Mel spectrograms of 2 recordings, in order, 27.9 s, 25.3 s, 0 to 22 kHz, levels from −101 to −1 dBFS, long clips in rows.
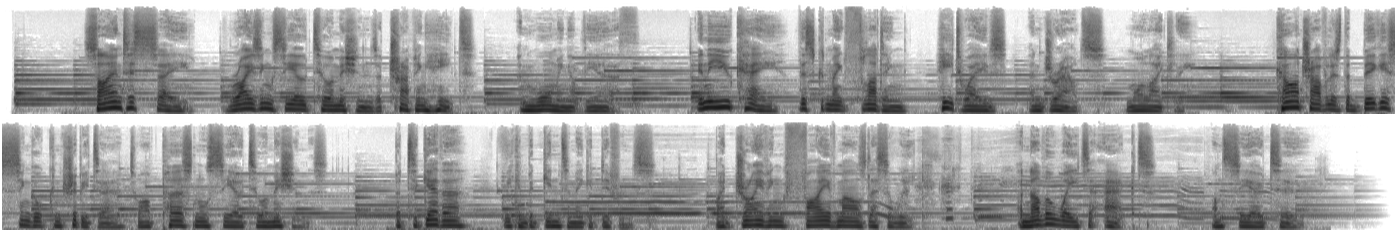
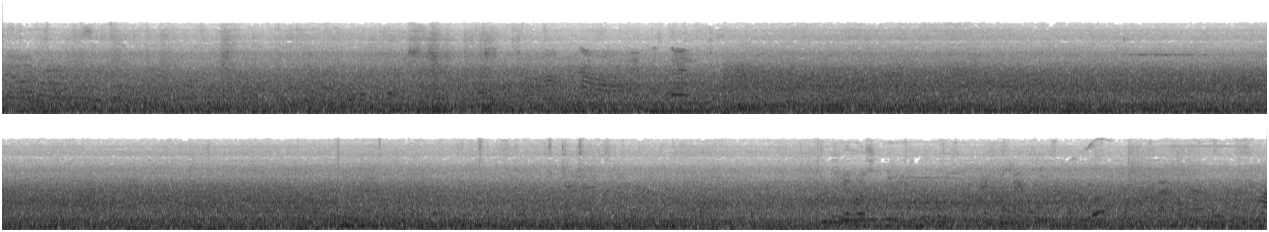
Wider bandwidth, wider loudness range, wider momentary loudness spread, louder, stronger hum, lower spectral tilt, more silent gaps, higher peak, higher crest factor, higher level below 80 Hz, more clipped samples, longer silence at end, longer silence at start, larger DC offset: first, 18 kHz vs 11 kHz; about the same, 3 LU vs 2 LU; first, 12 LU vs 2 LU; about the same, -24 LUFS vs -23 LUFS; neither; second, -5 dB/octave vs -7.5 dB/octave; neither; first, -4 dBFS vs -8 dBFS; first, 20 dB vs 14 dB; second, -48 dBFS vs -32 dBFS; neither; first, 0.65 s vs 0 s; about the same, 0.1 s vs 0 s; neither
